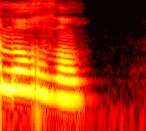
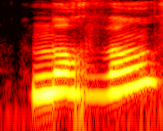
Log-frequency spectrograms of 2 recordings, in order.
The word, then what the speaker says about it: Morvan: Alors Janssen, ça s'écrit J-A-N-2-S-E-N. – Bonjour, alors moi c'est Fatia, Fatia Morvan. Morvan, ça s'écrit M-O-R-V-A-N. – Eh bien moi, c'est André Lorieux. L-O-R-I-E-U-X.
